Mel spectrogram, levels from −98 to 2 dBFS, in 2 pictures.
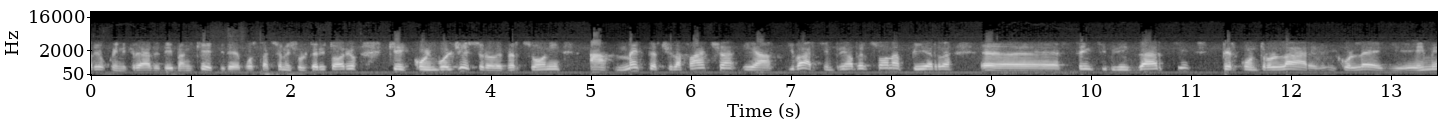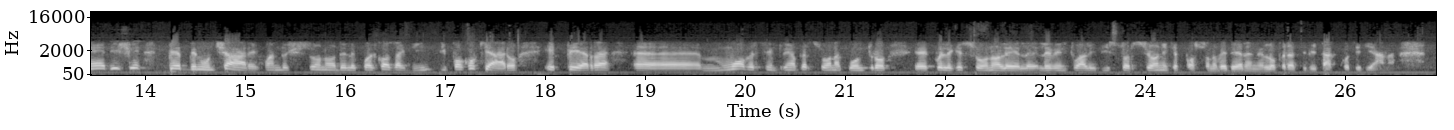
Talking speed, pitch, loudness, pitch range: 145 wpm, 135 Hz, -23 LUFS, 115-150 Hz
